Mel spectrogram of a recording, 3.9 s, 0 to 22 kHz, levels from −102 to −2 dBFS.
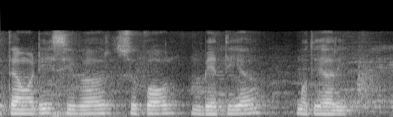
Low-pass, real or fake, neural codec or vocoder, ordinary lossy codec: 7.2 kHz; real; none; none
